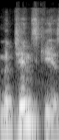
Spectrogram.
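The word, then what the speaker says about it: Mlodzinski: taking on the Ray I did go to the pronunciation guide because uh I probably would not have got there staring at his name but maj jinsky we're going with Cho I feel free to go you know you can straight off the board if you want but that is technically the correct pronunciation um what of the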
